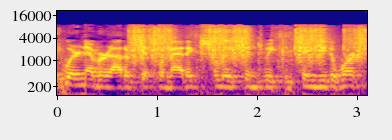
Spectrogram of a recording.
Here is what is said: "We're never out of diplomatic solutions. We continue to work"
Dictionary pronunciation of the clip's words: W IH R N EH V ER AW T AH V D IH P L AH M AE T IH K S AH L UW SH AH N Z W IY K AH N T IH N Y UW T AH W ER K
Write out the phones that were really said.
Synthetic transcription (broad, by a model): W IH R N EH V ER AW T AH V D IH P L AH M AE T IH K S AH L UW SH AH N Z W IY K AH N T IH N Y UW T AH W ER K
